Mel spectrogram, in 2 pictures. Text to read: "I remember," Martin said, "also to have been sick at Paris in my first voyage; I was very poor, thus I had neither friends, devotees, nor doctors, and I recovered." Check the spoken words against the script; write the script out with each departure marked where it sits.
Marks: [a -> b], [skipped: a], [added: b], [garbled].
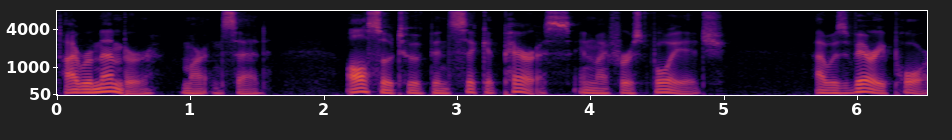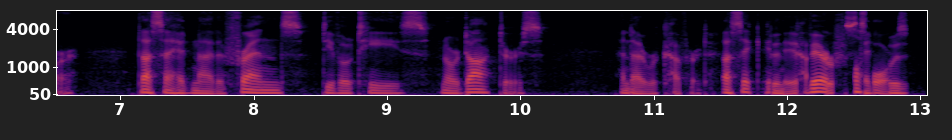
"I remember," Martin said, "also to have been sick at Paris in my first voyage; I was very poor, thus I had neither friends, devotees, nor doctors, and I recovered." [garbled]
